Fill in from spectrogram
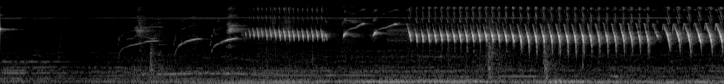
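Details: Canary performing a long roll for tutoring young birds: quiet opening, a few rising whistles, a buzzy trill, then a long, even, rapid roll of repeated notes from midway to the end.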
